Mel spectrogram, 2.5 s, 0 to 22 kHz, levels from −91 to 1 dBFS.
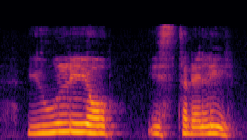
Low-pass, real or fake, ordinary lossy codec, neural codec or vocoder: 9.9 kHz; fake; MP3, 64 kbps; vocoder, 22.05 kHz, 80 mel bands, Vocos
